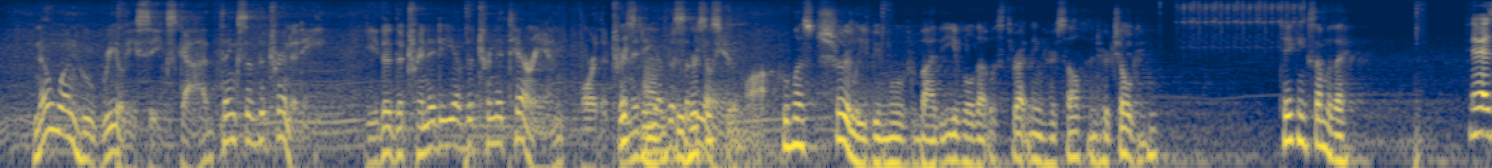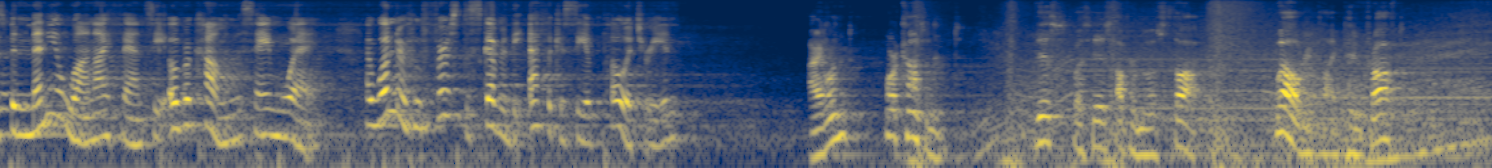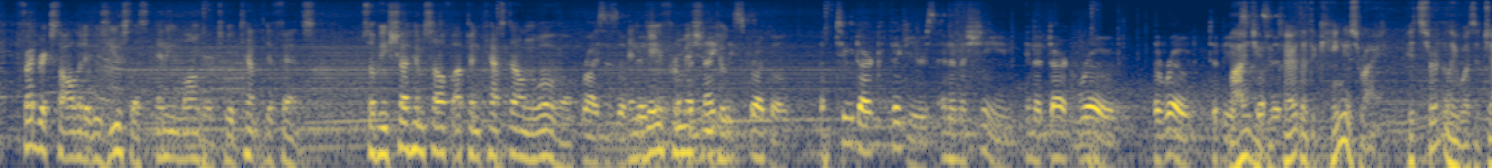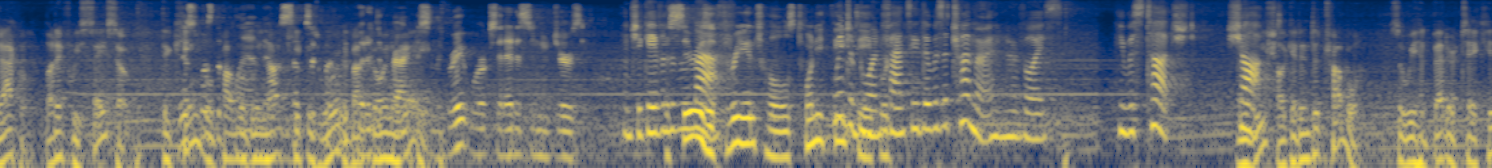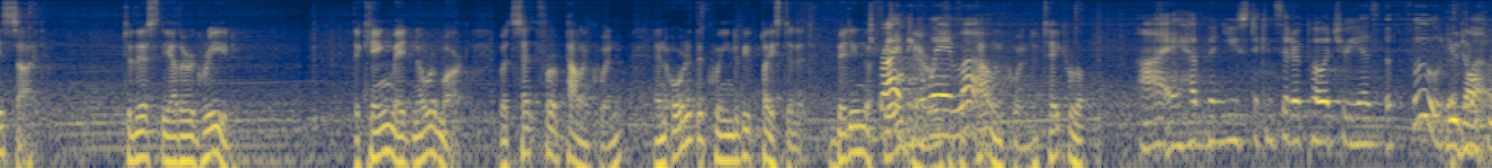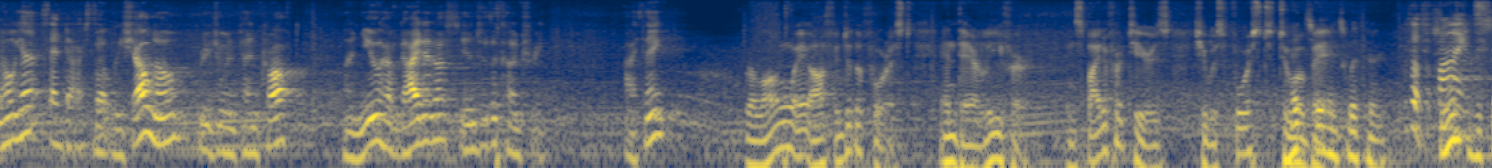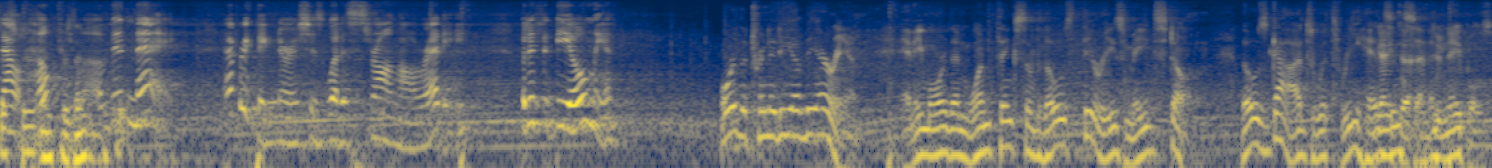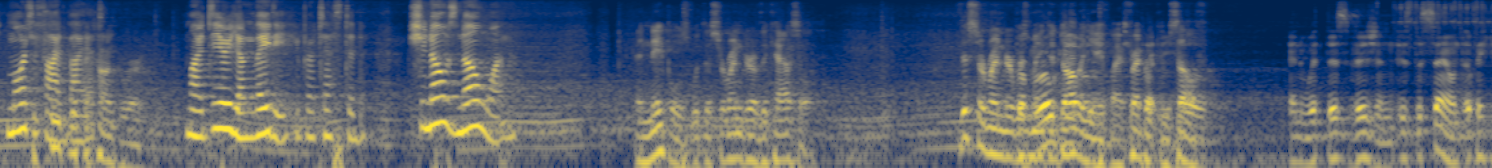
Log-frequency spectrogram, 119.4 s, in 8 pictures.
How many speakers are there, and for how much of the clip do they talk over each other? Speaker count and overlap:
nine, about 18%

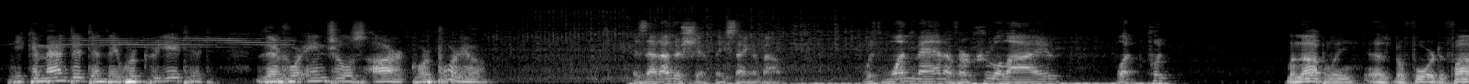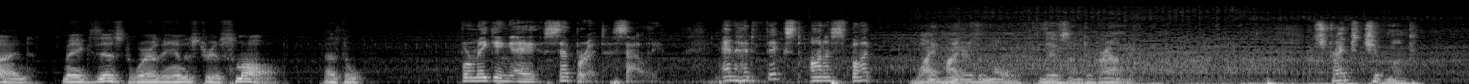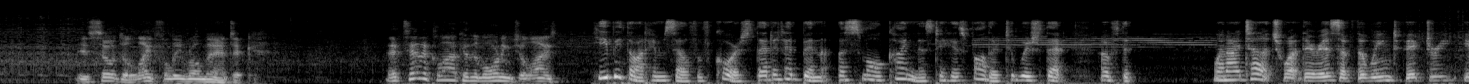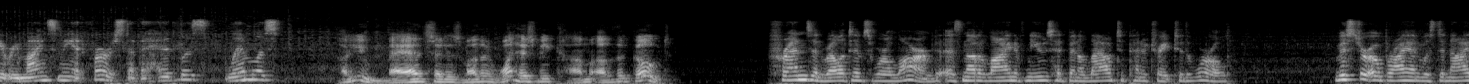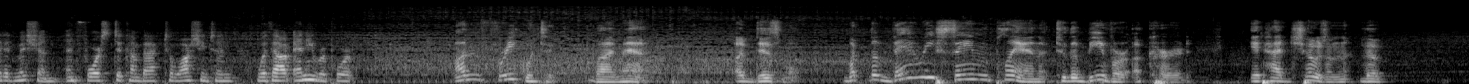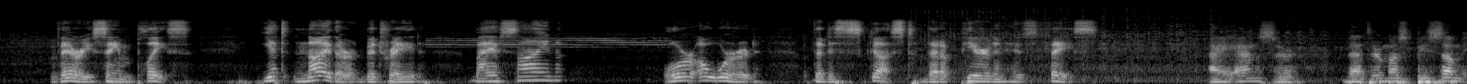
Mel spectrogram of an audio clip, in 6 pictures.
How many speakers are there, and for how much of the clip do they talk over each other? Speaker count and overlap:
ten, no overlap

